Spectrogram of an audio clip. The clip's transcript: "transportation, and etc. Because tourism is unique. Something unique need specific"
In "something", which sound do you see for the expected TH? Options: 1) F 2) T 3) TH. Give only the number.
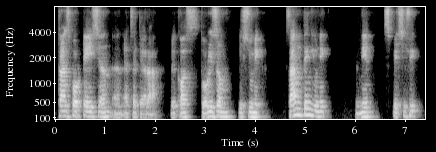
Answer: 2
